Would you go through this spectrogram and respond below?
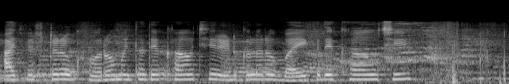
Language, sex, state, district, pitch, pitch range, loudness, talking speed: Odia, female, Odisha, Khordha, 225 Hz, 215-230 Hz, -17 LUFS, 105 wpm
